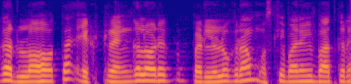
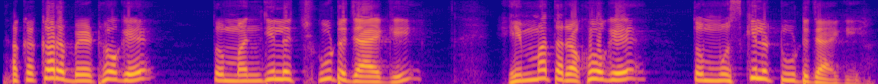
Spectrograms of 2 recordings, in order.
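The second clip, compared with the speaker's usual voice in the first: loud, slow declaiming with the fixed word छूट; slow, loud recital, now saying छूट जाएगी; corrected couplet recital; 3 semitones higher, 7 dB louder, slower than usual. Shown as a demonstration. Teacher re-recites the corrected couplet to the class, loud and slow. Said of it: "sorry, छूट जाएगी ना".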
